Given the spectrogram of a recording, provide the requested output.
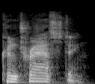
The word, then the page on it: contrasting: American English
